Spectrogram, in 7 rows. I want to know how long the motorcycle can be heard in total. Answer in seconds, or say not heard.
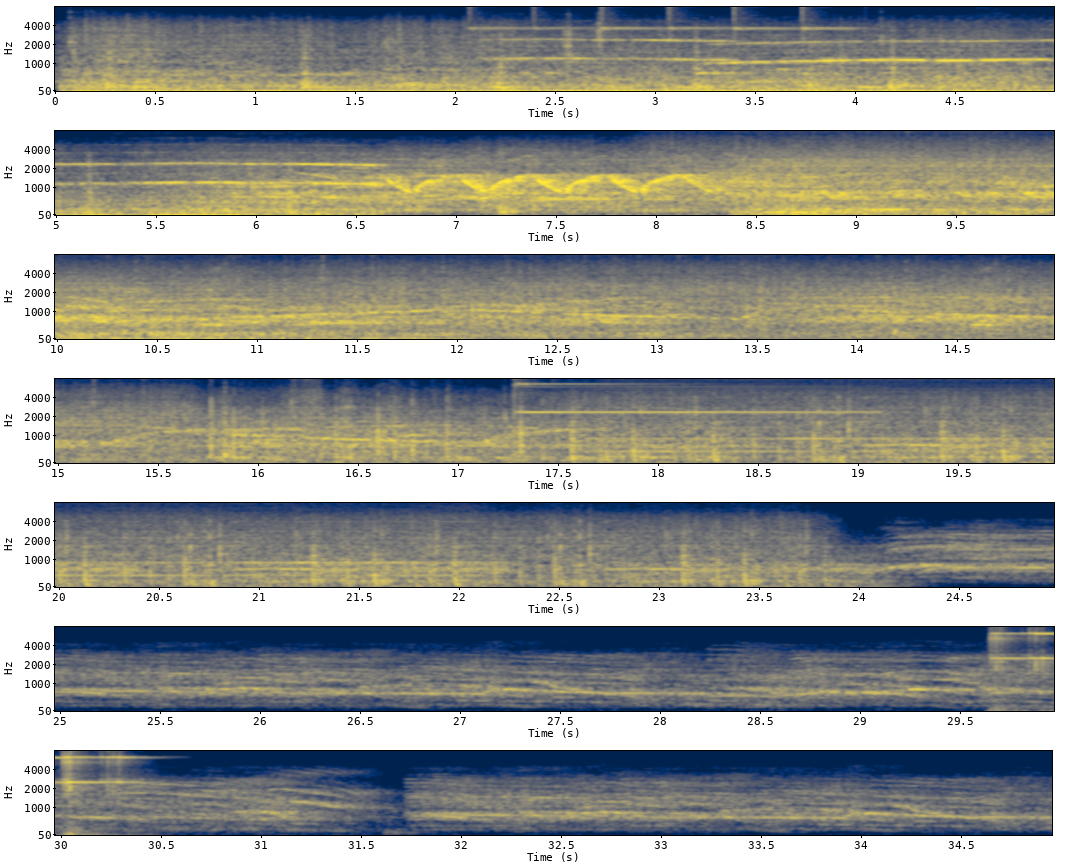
not heard.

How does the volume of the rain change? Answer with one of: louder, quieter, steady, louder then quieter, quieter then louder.
steady.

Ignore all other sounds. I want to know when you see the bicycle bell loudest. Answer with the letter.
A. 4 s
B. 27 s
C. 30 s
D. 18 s
C.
